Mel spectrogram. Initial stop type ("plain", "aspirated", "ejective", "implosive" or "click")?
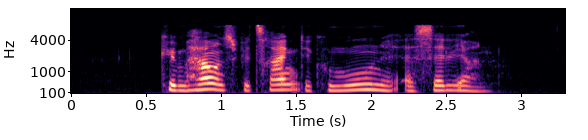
aspirated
